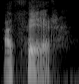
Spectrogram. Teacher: C before E and I, like in hacer, in Madrid and Castilian Spanish is pronounced like a TH, like an English TH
